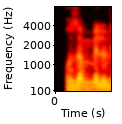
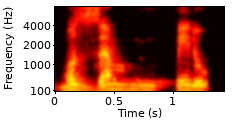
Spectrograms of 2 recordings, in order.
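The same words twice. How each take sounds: First: मुज़म्मिलु said quickly, mm not held; wrong reading. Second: मुज़म्मिलु very slow, mm hummed long; correct reading. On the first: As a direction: rush मुज़म्मिलु without ghunna. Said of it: "आधे पढ़ते हैं मुज़म्मिलु". (गलत तरीका, बिना गुन्ना) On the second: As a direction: stretch मुज़म्मिलु with ghunna. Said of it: "मुज़म्मिलु नहीं". (सही तरीका, गुन्ना के साथ) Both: Shown as a demonstration.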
